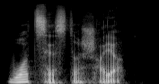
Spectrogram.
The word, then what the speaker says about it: Worcestershire: Deswegen heißt es Worcestershire und Leicestershire, aber zum Beispiel Aberdeen Shire.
